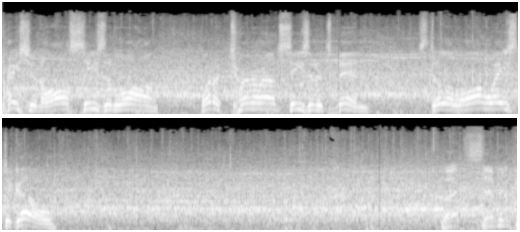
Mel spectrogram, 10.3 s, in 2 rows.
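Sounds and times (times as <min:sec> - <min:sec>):
basketball fans cheering in arena: 0:00.0 - 0:10.3
speech: 0:00.1 - 0:05.8, 0:09.6 - 0:10.3.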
